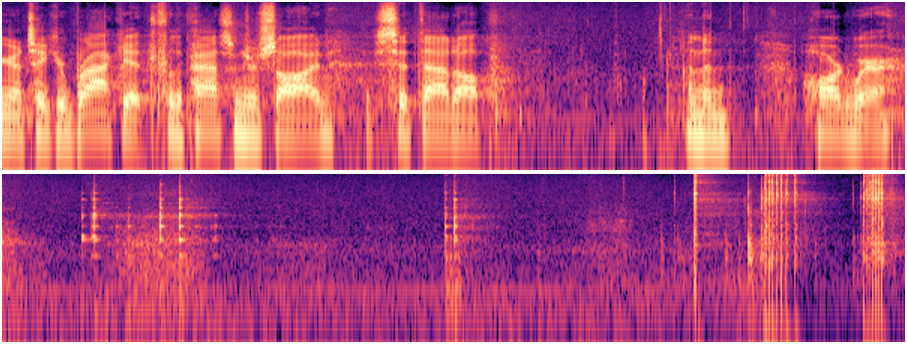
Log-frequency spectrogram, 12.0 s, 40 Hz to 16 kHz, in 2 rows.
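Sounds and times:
metal bolts and washers clinking: 0:06.6 - 0:07.4
ratchet wrench clicking: 0:10.7 - 0:12.0.

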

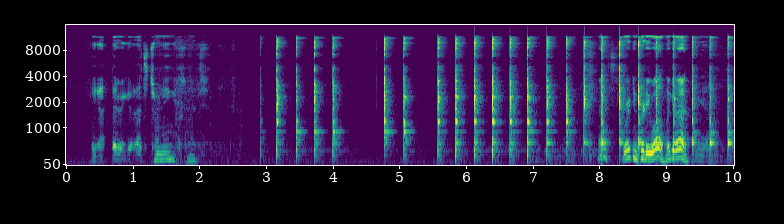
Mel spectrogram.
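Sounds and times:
hammer tapping metal tool: 0:02.9 - 0:04.2, 0:04.8 - 0:10.0.

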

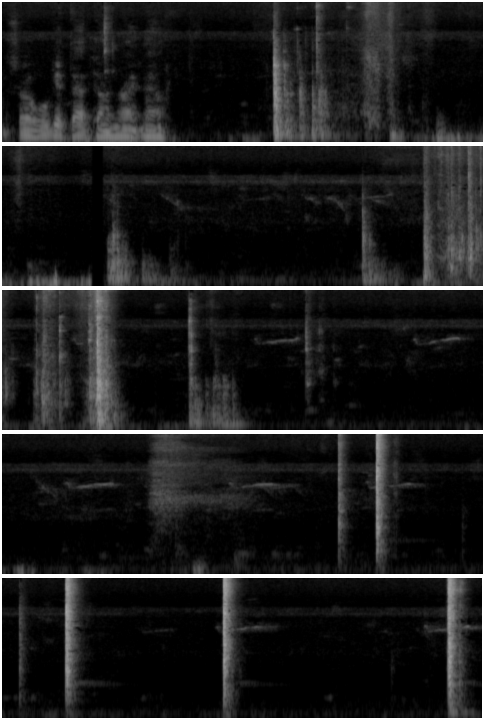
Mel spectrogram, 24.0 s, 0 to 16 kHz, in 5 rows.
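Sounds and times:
metal parts knocking and scraping: 0:08.4 - 0:10.8.

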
